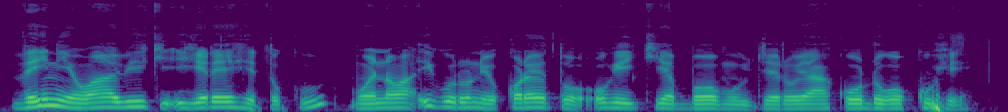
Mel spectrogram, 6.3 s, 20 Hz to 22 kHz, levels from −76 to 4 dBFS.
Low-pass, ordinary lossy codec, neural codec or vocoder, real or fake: 19.8 kHz; none; none; real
